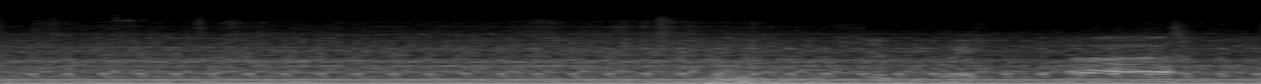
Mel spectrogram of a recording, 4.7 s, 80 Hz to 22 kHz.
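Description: An old Takeuchi TL26 tracked skid steer idles with a steady, loud low-pitched diesel throb close by, while people talk briefly over the engine.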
